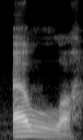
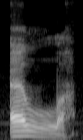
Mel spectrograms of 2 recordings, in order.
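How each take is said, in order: The two takes are said the same way.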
